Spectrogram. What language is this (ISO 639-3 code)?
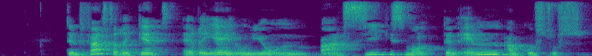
dan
